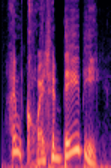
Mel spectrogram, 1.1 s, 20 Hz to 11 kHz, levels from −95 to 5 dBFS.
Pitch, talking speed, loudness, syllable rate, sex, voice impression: 180 Hz, 215 wpm, -17 LUFS, 6.7 syllables/s, male, very masculine, very adult-like, slightly thick, cool, sincere, slightly calm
